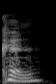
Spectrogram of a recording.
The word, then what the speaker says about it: can: Reduce the positive can to kun and stress the verb. Make the negative can't sound very short and stress both can't and the verb.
